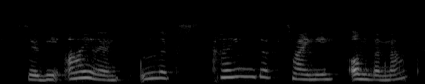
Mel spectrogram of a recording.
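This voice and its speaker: A woman speaks with a Japanese accent and a fairly high pitch. Her voice is somewhat breathy, with lively intonation. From Japan, Tokyo. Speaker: travel presenter. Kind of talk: webinar presentation. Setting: video webinar from a small office. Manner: hesitant, many fillers; soft-spoken. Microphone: too quiet, then changed microphone.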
